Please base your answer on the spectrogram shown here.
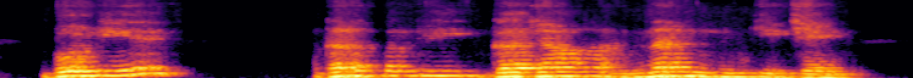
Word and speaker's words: Gajanan: So let's be careful about our pronunciation. Right? When Acharya Ji also says, Boliye Ganapati Gajanan ki jai. It's Gajanan, not Gajanand.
